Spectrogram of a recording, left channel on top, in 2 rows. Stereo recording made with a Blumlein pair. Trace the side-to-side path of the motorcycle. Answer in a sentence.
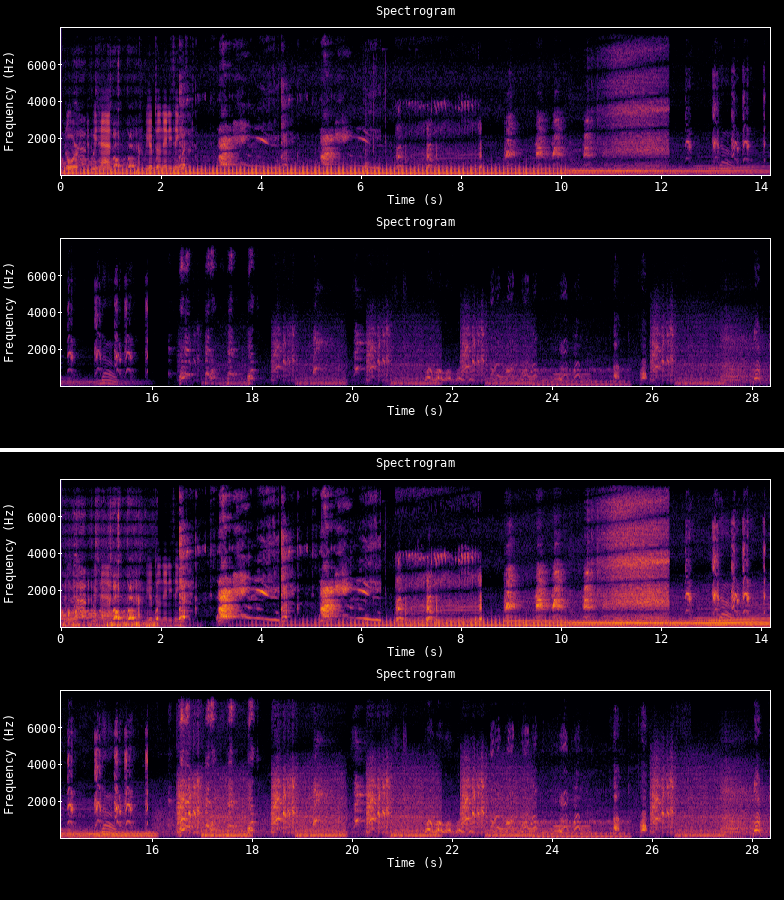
In this clip you hear the motorcycle travel towards the right.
